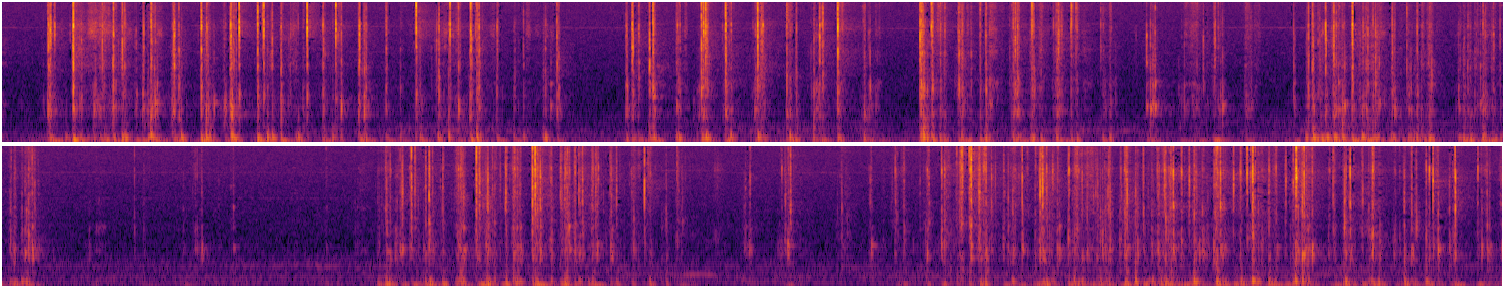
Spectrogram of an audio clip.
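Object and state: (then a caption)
Laptop keyboard with plastic keys. Fingertips rapidly tap and type on the black plastic chiclet keys of a thin, hollow-bodied silver laptop held upright behind the mic. The result is dense bursts of short, dry clicks, bright on top with a low hollow thump beneath, broken by brief pauses and a longer quiet gap midway.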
